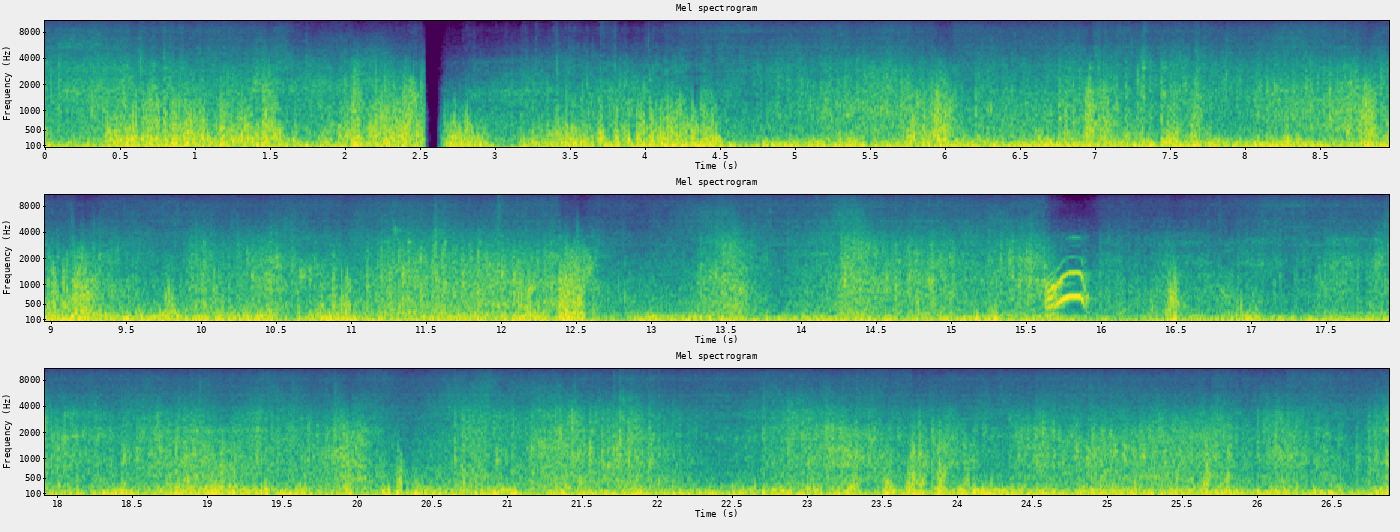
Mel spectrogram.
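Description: A bicycle rattles over bumps in the trail.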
